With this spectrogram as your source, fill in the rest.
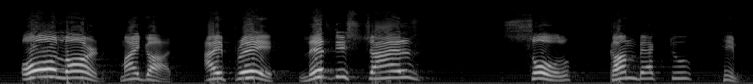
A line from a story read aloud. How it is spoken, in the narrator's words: he cried to the Lord, said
